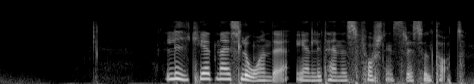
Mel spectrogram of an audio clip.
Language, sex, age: Swedish, female, 27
